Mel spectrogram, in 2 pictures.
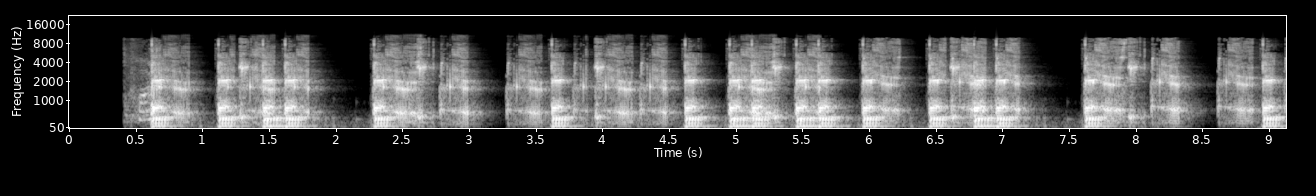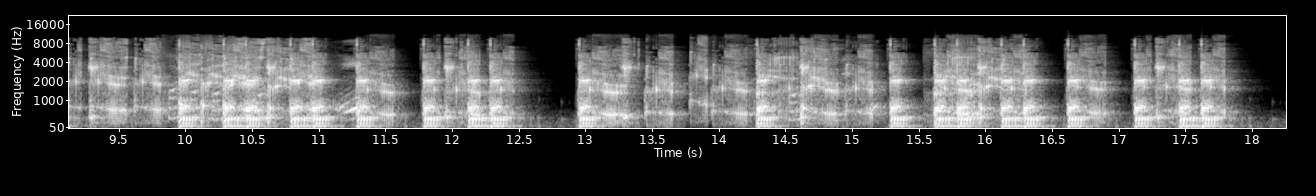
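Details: Loud belches edited into a steady rhythmic pattern over a beat: a burp remix, not natural burping.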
